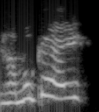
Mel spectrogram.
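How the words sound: It is said a little afraid.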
